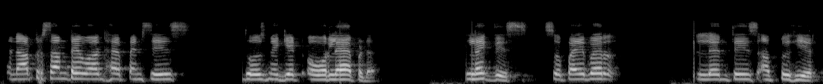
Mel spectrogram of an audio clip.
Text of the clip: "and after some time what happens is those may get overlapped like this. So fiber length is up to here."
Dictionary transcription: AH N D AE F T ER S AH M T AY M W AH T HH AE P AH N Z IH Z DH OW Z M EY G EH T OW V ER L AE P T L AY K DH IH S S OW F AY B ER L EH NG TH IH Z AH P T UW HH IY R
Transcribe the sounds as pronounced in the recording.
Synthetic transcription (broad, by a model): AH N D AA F T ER S AH M T AY M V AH T HH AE P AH N S IH Z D OW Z M EY G EH T OW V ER L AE P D L AY K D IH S S OW P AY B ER L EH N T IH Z AH P T UW HH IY R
